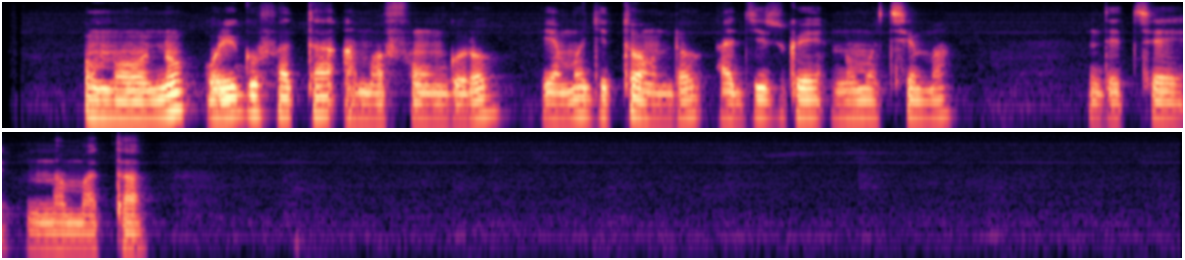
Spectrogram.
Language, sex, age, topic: Kinyarwanda, male, 25-35, finance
